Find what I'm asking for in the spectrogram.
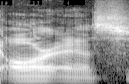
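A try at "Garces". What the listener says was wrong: No, but the R is silent. The R is silent.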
